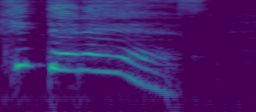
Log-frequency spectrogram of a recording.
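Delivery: put-on squeaky, very high little baby voice. Retelling what kids in a film said: imitating a little baby voice. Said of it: "hearing the little voices saying".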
